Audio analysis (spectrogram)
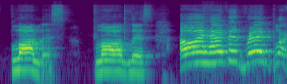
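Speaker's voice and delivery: very loud, high raving yell. Raving about a book series into a mic, the speaker is yelling. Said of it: "I'm sorry, I'm yelling".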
